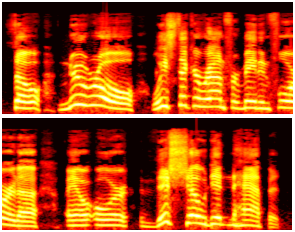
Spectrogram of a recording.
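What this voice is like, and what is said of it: Loud, heated yelling. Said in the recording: “I'm so heated ... why I'm yelling”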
